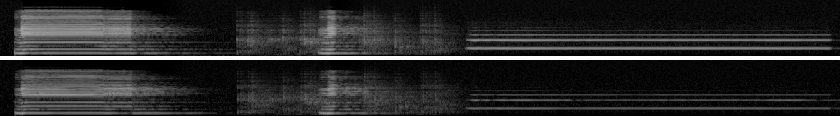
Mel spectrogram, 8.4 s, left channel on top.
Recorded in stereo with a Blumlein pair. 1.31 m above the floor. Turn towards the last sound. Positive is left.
turn(degrees=30)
